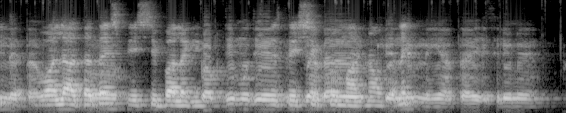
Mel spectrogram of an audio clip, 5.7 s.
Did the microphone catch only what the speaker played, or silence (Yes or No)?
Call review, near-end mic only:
No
